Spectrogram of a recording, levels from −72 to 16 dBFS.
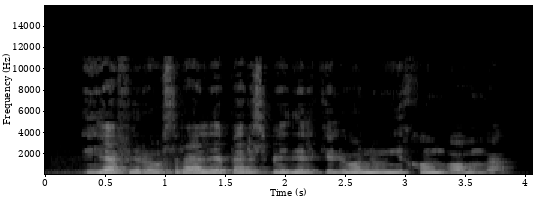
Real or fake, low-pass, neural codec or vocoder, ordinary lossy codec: real; 14.4 kHz; none; MP3, 48 kbps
